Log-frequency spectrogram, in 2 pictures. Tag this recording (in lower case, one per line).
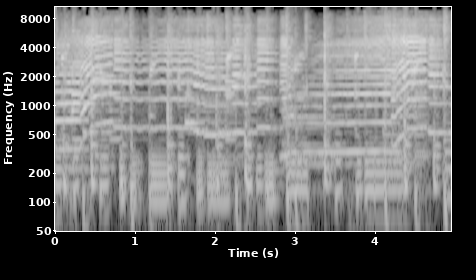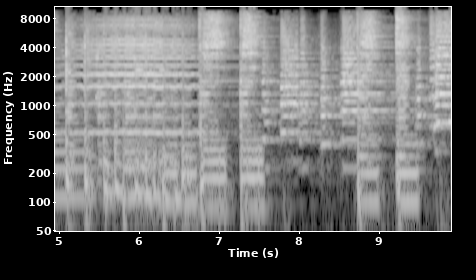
music
brass instrument
funk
